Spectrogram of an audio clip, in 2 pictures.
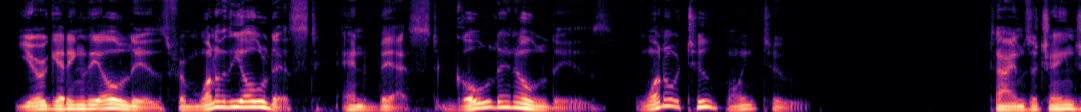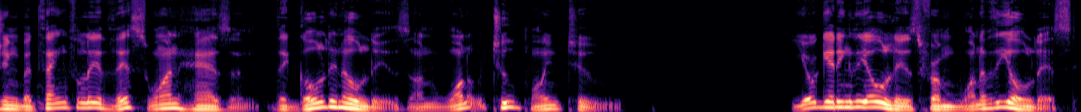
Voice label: Radio liners Oldies radio station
